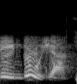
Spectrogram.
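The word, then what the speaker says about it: 'nduja: Voi la pronunciate Anduja, quindi? – Sì, Anduja, dal francese deriva.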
